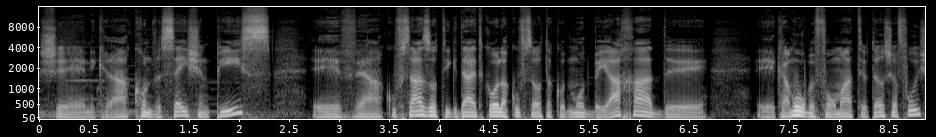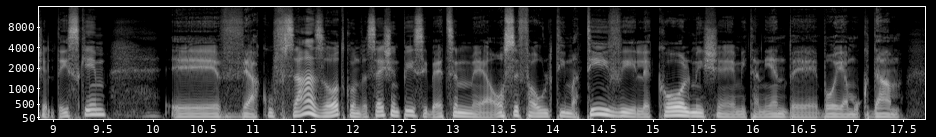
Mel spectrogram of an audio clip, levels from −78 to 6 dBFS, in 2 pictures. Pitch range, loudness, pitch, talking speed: 90-115 Hz, -20 LUFS, 100 Hz, 100 wpm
